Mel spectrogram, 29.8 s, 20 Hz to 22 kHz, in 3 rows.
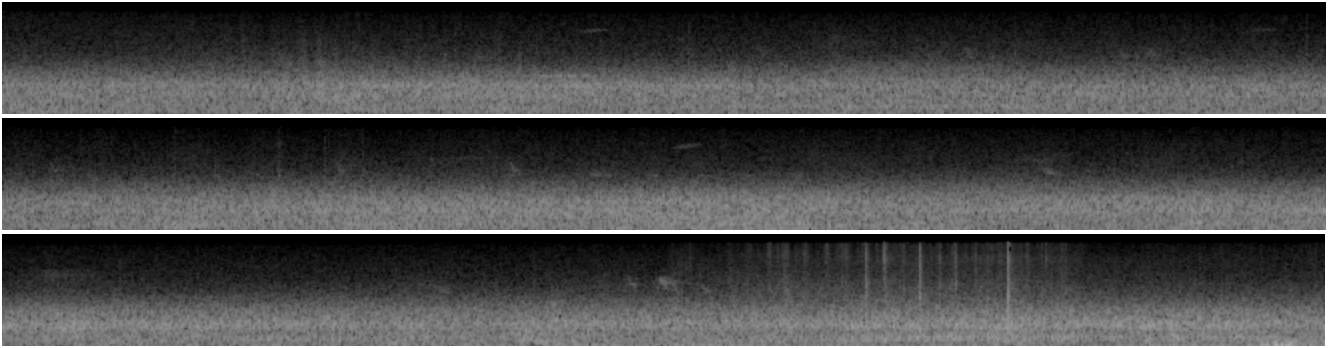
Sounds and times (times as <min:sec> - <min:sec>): Outside, rural or natural: 0:00.0 - 0:29.7.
